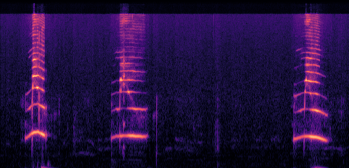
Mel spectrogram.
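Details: Three drawn-out, steady kitten meows from kittens playing in grass, the first two close together and the last after a four-second quiet gap, with faint soft ticks in between.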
